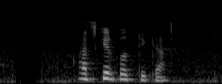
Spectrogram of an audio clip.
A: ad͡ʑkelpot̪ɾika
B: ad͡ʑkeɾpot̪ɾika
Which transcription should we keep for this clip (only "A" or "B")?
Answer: B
